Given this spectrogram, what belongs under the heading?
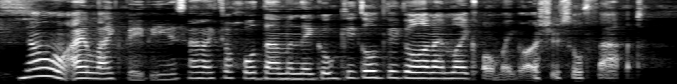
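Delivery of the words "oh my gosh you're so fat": put-on whispered, soft, breathy loving baby talk. Retelling what they say to giggling babies they hold, mock-loving tone. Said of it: "you say it in a loving tone of voice".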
